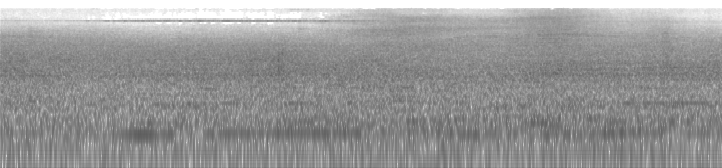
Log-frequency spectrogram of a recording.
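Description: Steady traffic noise with a low, even engine hum.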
